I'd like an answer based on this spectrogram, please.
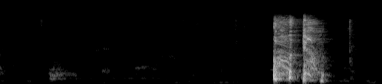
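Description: Two loud, harsh cough bursts in quick succession, with a faint trailing sound, in a quiet room; a deliberate, acted cough.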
